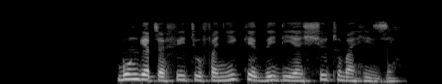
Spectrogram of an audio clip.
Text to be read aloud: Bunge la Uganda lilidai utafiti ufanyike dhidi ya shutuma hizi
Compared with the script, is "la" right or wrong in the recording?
wrong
